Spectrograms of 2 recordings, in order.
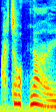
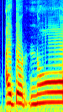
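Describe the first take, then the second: First: "I don't know" in a put-on accent; one English accent. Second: "I don't know" louder, in a different accent; another English accent. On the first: (ลองพูด I don't know แบบติดสำเนียง) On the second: (พูด I don't know เสียงดัง ติดสำเนียง) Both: Shown as a demonstration. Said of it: "พูดภาษาอังกฤษด้วยสำเนียงไหนก็ได้".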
